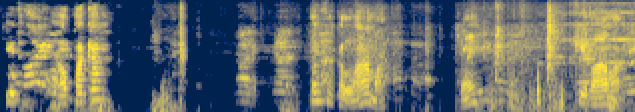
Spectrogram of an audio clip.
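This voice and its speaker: A man with an Australian accent, vlogging casually at an outdoor farm, excited and chatty, ending lines with "eh". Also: sits high. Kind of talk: casual walking vlog. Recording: dull lo-fi sound, crowd and farm animals behind.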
